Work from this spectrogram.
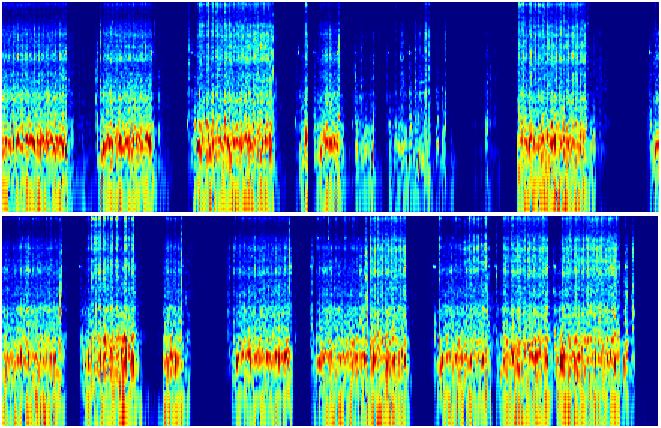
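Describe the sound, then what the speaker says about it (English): A sewing machine understitches a garment facing, stopping and backstitching partway through. Repeated runs of motor whir are broken by short silences, with choppy bursts where the stitching reverses, all close up and with no talking. "you can stop your stitching, backstitching to secure, and then continue the stitching on the other side of the point"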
